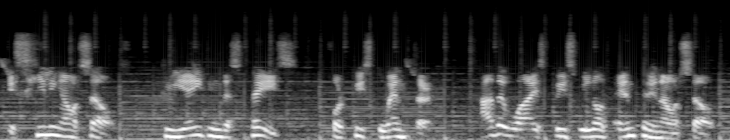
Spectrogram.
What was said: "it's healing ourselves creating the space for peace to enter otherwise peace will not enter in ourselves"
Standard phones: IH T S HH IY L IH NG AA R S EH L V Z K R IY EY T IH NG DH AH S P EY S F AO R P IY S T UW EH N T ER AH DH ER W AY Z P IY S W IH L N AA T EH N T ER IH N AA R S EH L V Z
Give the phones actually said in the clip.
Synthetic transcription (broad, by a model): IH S HH IY L IH NG AA R S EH L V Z K R IY EY T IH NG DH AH S P EY S F AO R P IY S T UW EH N T ER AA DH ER W AY S P IY S W IH L N AA T EH N T ER IH N AA R S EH L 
